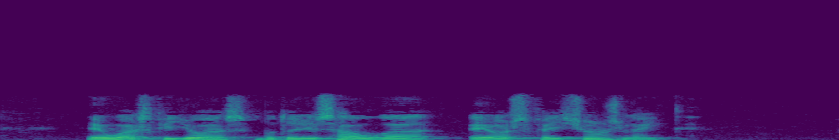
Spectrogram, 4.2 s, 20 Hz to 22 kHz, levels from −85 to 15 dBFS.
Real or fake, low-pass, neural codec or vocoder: real; 7.2 kHz; none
